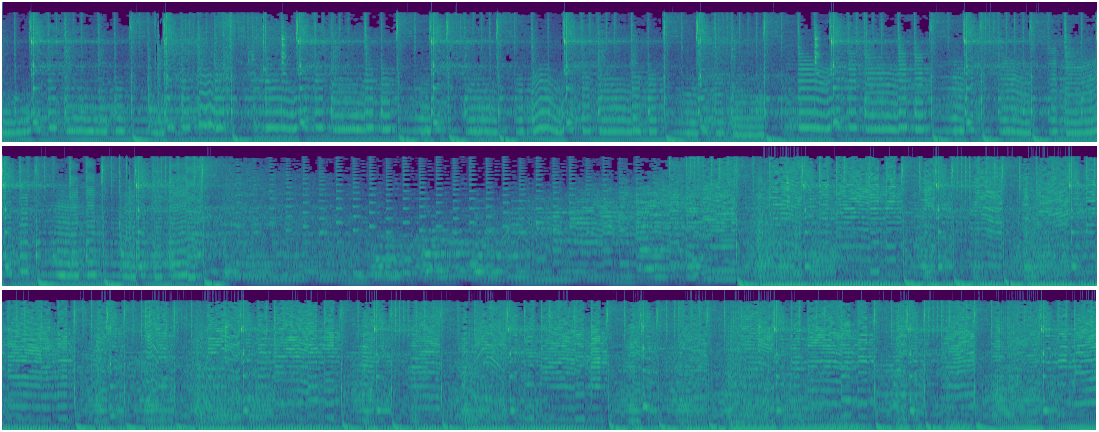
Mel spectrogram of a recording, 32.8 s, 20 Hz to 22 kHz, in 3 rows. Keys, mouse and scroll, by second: 7.0 typing, 9.1 typing, 11.4 click, 16.2 ctrl+w, 20.9-21.6 typing, 26.8-27.4 click, 27.8 ctrl+w, 31.0 ctrl+w, 31.6-32.8 drag.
